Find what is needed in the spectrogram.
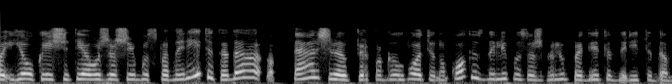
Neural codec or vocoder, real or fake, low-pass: codec, 16 kHz, 4 kbps, FreqCodec, larger model; fake; 5.4 kHz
